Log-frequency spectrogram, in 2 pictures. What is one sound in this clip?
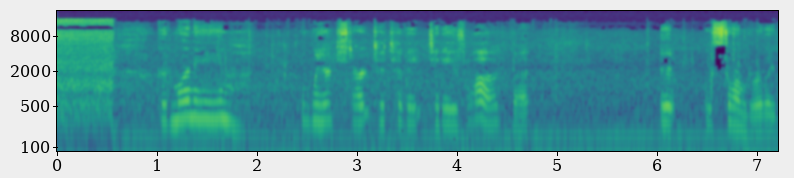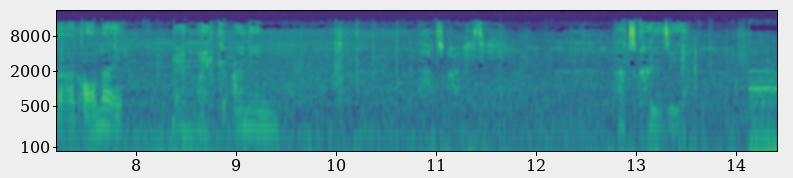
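A young woman talks with animation close to a microphone, outdoors in wind.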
